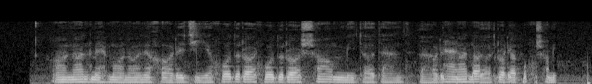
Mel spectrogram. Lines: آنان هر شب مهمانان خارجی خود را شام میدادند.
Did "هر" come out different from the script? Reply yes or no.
yes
